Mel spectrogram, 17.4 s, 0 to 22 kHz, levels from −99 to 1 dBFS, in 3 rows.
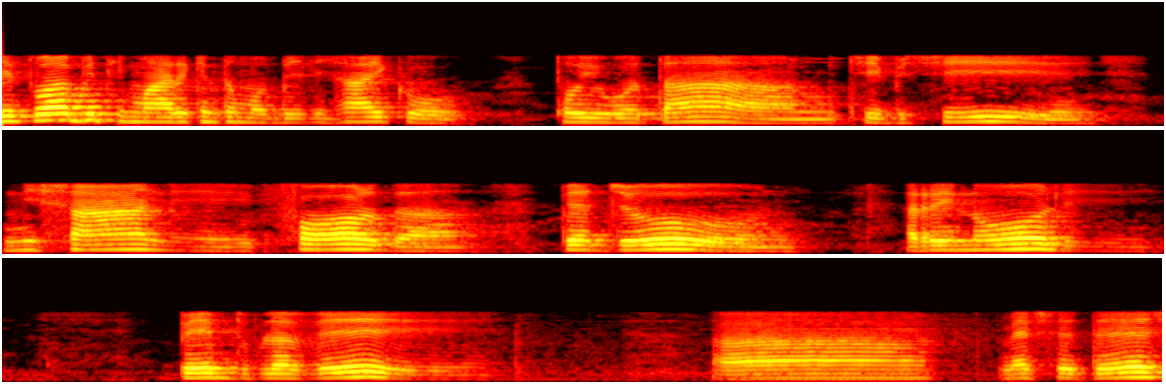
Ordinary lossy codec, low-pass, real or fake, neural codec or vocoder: none; 3.6 kHz; real; none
